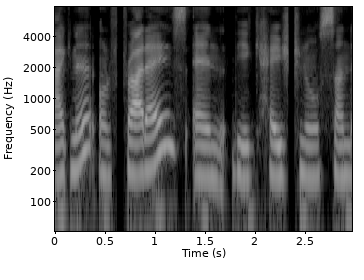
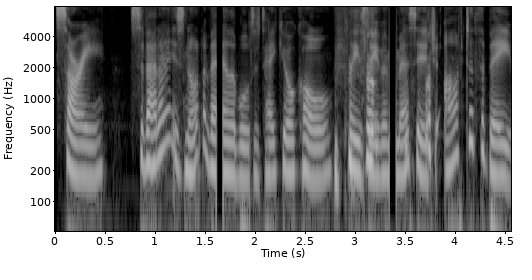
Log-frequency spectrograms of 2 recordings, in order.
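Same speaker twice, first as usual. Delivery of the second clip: raised, automated voicemail-assistant style voice; 7 dB louder than usual. Acting out a voicemail greeting on a call: Siri voice. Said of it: "my Siri voice".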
